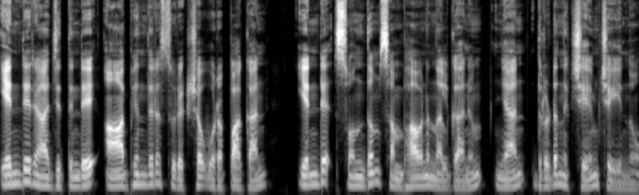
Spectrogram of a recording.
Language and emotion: Malayalam, neutral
